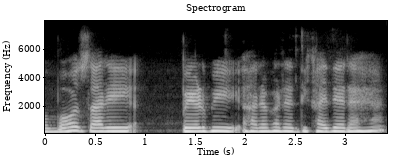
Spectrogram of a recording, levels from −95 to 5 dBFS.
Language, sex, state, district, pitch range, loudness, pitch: Hindi, female, Jharkhand, Ranchi, 240-255 Hz, -13 LUFS, 245 Hz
